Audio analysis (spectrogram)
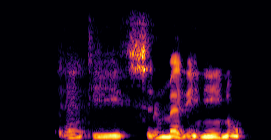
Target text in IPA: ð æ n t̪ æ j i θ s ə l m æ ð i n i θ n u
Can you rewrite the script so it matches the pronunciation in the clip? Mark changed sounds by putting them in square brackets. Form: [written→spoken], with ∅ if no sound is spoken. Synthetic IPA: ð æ n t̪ [æ→i] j i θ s ə l m æ ð i n i [θ→∅] n u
